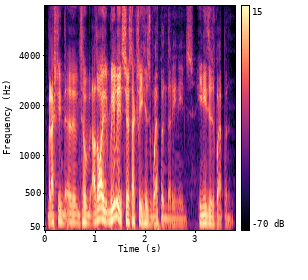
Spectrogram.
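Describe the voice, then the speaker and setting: This streamer's voice is on the low side, expressive and a bit bright, and he talks at a racing speed. He rambles casually about his game, hesitating and repeating words as he thinks aloud. The recording is dry, with faint game music.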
